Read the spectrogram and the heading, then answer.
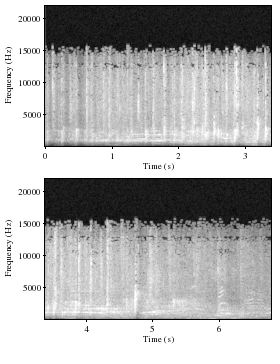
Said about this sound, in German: Etwas später, als es dann wirklich losgeht, machen die drei ihre Vorstellung sehr gut. Gestern haben sie mit der Lehrerin noch geübt, in ganzen Sätzen zu antworten. Jetzt gilt ihnen der Applaus und sie strahlen.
